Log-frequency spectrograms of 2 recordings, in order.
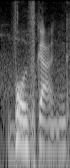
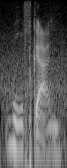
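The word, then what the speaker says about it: Wolfgang: So even things like Vulf Gang, you'd have Wolf Gang.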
